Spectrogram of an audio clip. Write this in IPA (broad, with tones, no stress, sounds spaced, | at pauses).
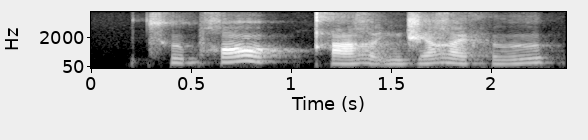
t͡sʰ ɵ˨˩˦ b χ ɔ˧˥˧ | qʰ a˨˩˦ ʁ ḭ˩ n d͡ʒ ɛ˩˥ ʁ ɛ˨˩˦ h ɵː˩˥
